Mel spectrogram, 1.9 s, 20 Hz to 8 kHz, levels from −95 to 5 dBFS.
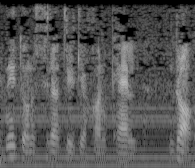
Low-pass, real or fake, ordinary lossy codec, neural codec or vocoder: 7.2 kHz; real; none; none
